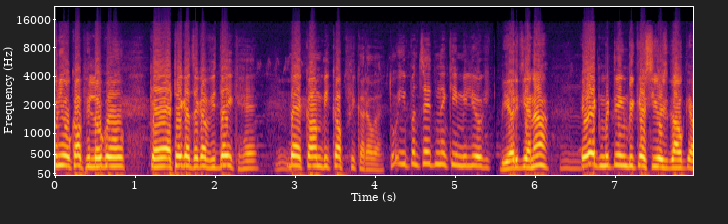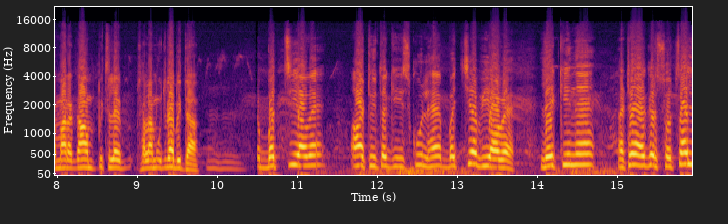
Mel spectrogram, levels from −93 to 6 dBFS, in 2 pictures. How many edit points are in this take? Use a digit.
2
